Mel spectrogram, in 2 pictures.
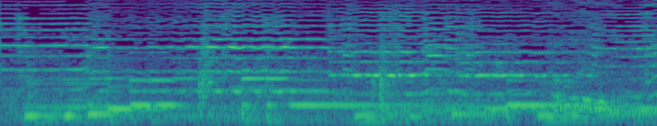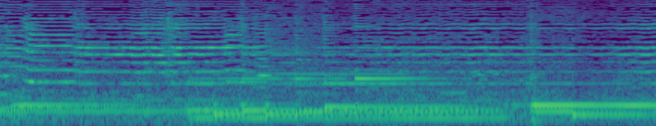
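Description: Live flamenco fusion music with Japanese traditional instruments: a held melody moving note by note in steps over plucked strings, with a few sharp percussive strikes in the first couple of seconds.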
